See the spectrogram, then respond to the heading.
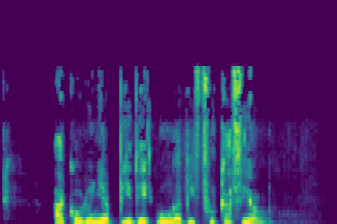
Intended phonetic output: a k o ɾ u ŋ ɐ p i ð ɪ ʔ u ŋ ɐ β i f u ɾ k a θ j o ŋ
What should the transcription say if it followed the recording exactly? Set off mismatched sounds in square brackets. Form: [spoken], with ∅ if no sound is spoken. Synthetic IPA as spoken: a k o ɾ u [ɲ] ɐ p i ð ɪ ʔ u ŋ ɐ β i f u ɾ k a θ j o ŋ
